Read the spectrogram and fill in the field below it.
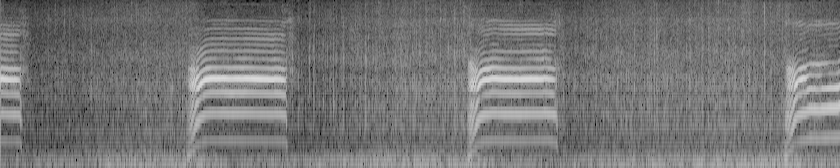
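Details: Park cats in the rain; a cat gives three long, loud harmonic meows about three seconds apart, each rising at the start then held level, over a steady hiss of rainfall.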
